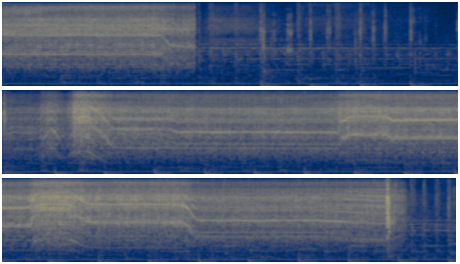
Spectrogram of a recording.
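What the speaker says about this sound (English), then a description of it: "You just want to tighten the bolt into the threaded insert until it's nice and snug." A power driver runs bolts into threaded inserts in an HDPE epoxy resin table mold. The motor whines steadily with pitch shifts and a fast rattling ratchet, close up, in several bursts with brief pauses between them.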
